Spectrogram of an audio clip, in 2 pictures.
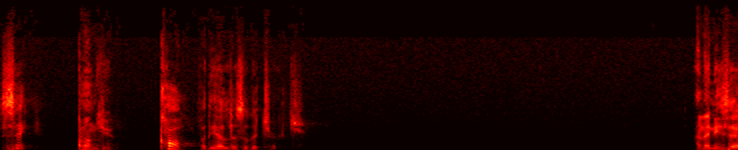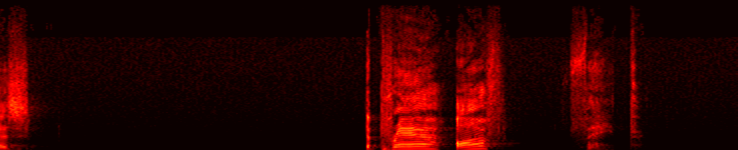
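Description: A man speaks with emphasis through a microphone in a large hall, pausing between phrases.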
